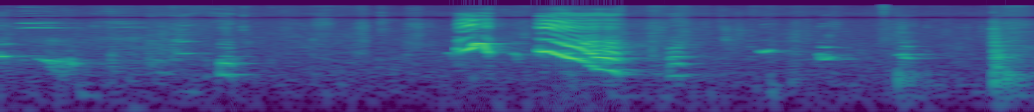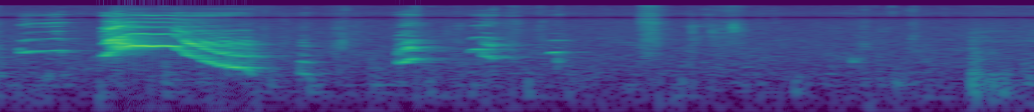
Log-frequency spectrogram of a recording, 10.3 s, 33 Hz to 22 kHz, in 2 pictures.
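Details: Rhodesian Ridgeback puppies of the D-litter, 19 days old, giving high whining squeals and short whimpers, two loud rising-falling cries standing out among softer scattered yelps.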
